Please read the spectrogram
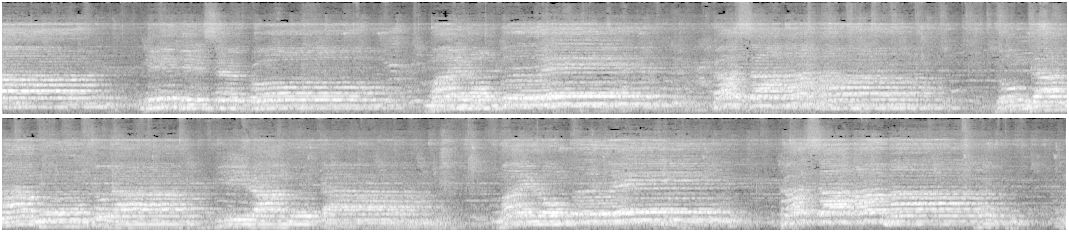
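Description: A mixed group of voices singing a song together without instruments, in phrases of a few seconds with short breaks for breath between them.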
